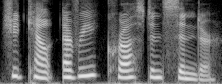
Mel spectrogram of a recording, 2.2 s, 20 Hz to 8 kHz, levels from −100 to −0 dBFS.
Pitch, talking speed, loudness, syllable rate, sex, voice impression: 245 Hz, 160 wpm, -17 LUFS, 4.5 syllables/s, female, feminine, very adult-like, clear, slightly intellectual, slightly elegant, slightly strict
